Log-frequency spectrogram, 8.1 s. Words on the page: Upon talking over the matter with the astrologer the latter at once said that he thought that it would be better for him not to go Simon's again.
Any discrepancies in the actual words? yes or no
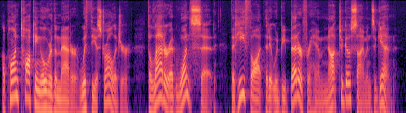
no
